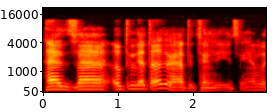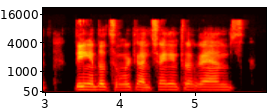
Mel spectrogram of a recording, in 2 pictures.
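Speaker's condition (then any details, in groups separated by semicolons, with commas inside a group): Spinal muscular atrophy; wheelchair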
